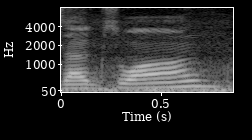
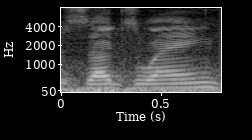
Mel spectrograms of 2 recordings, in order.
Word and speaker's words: zugzwang: circle with a dot that is hugs long or zugzwang depending on how you pronounce it that's Mae or checkmate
